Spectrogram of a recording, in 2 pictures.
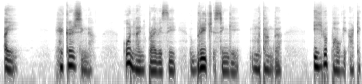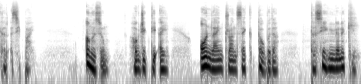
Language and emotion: Manipuri, fearful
